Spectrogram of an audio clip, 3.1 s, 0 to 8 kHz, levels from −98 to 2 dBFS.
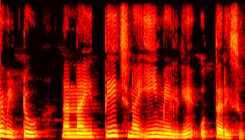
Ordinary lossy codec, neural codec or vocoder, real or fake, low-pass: none; none; real; none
